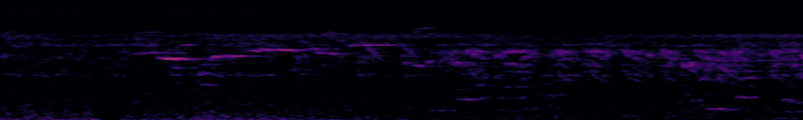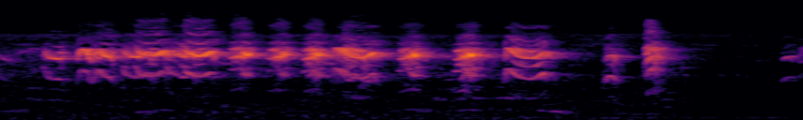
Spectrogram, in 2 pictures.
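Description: A bird calling: a few faint chirps, then about halfway through a loud, rapid run of repeated chirping notes lasting about three seconds, ending with one sharp note.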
